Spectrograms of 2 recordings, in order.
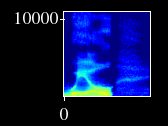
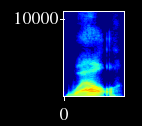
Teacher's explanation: Instead of that two-part vowel sound you hear in whale, it got kind of flattened into a simple eh sound, which made it sound like well.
